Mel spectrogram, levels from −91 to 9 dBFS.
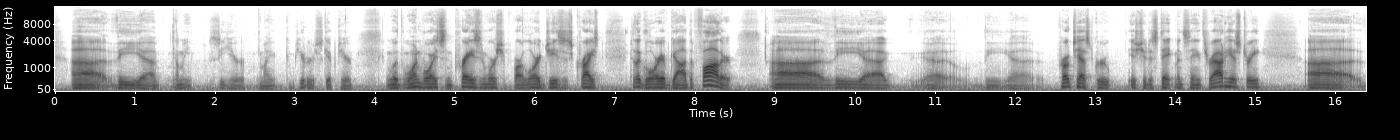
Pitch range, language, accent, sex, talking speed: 90-110 Hz, English, American, male, 165 wpm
